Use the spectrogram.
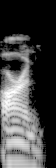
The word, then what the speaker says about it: Aron: It's pronounced Aron, if Aron.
